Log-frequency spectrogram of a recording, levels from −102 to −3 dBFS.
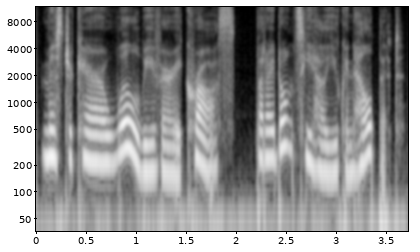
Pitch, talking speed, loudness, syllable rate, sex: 215 Hz, 240 wpm, -17 LUFS, 5.1 syllables/s, female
